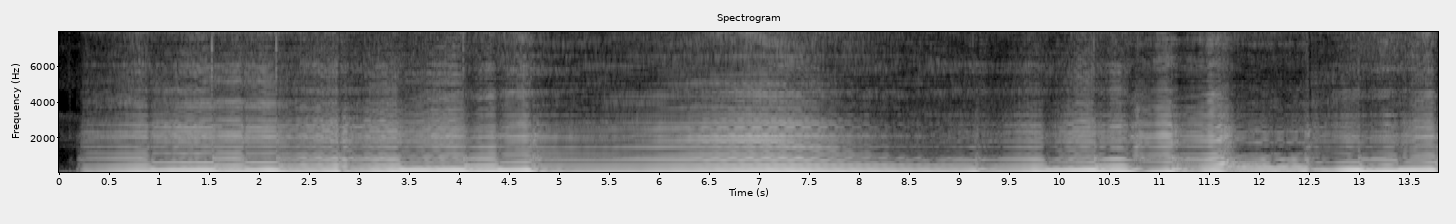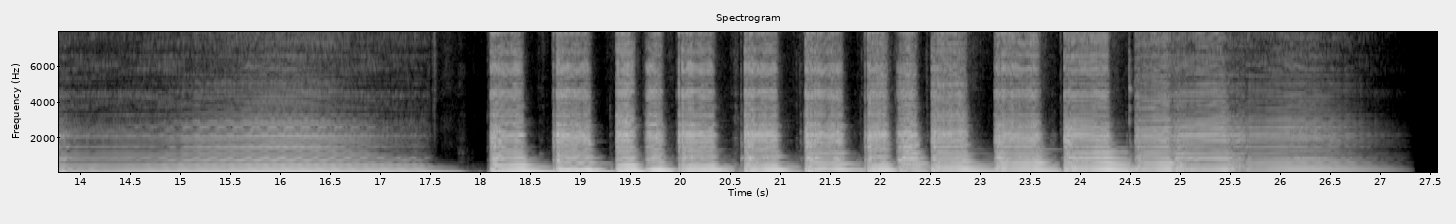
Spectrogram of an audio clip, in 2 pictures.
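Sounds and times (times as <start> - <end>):
cello: 0.0 - 27.4.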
